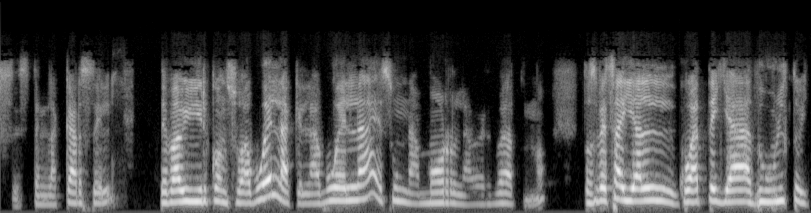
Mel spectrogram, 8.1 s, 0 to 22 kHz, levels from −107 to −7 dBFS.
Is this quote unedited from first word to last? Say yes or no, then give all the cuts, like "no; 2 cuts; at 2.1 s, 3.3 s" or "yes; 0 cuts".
yes; 0 cuts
